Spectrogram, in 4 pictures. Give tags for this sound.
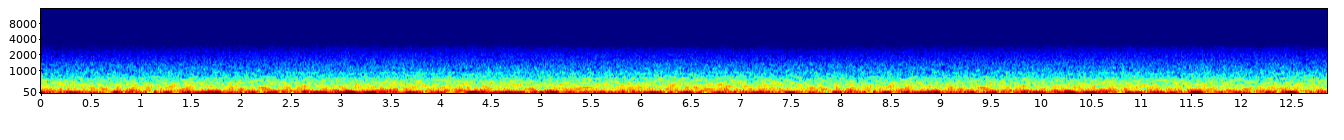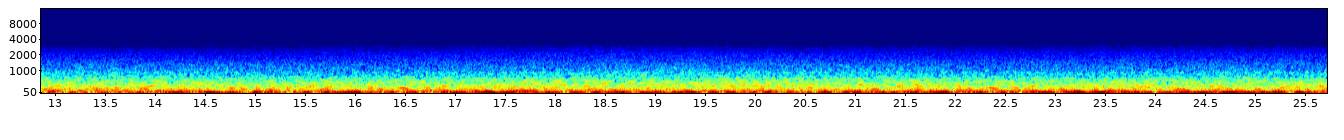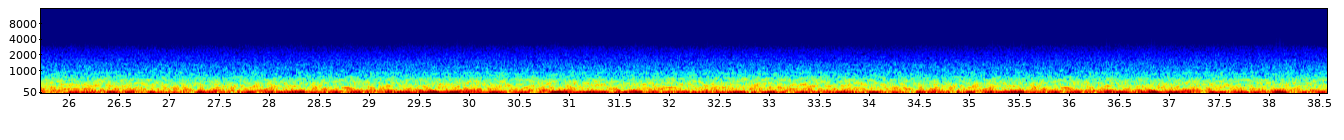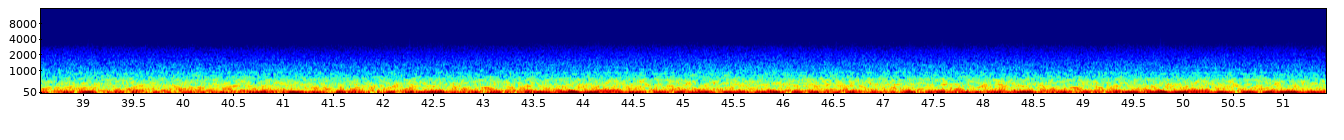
propeller; lancaster; b29; 21000-feet; altitude; aeroplane; drone; machines; airplane; rumble; cruising; wright-r-3350

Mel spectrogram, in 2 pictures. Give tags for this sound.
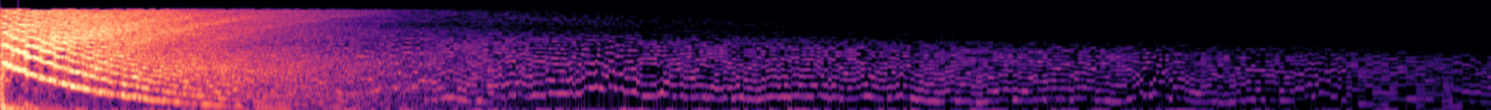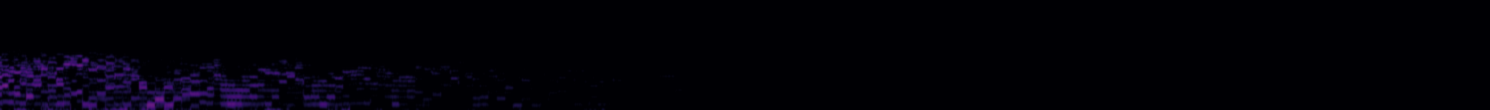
Nontendo; FX

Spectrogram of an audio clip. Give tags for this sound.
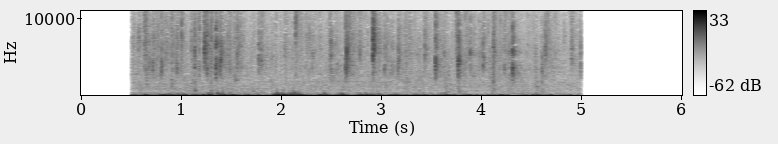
sound; rain

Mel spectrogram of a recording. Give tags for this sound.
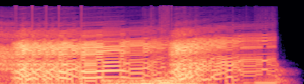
digital; random

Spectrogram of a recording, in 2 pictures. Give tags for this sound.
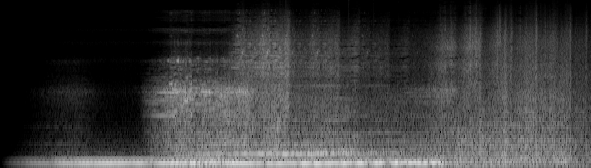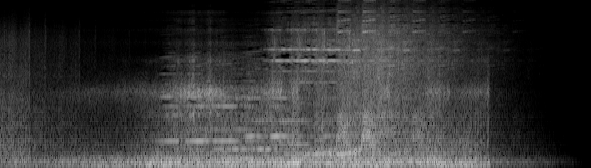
atmosphere; cinematic; drone; futuristic; glitch; hit; horror; impact; metal; morph; moves; noise; rise; scary; Sci-fi; stinger; transformer; transition; woosh

